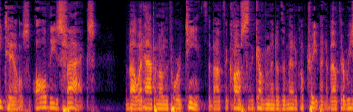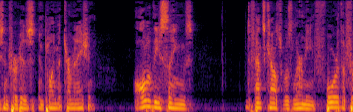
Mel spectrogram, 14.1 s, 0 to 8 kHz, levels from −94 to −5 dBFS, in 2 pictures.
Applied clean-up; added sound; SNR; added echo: none; none; none; none.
